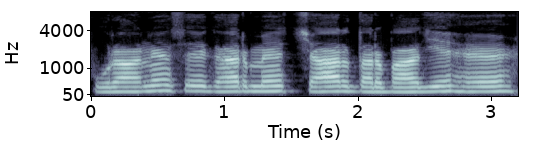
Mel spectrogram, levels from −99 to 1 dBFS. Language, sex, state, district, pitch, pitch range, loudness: Hindi, male, Jharkhand, Deoghar, 175 Hz, 165-180 Hz, -18 LUFS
